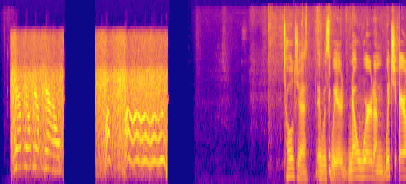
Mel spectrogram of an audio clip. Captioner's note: cat and dog sounds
